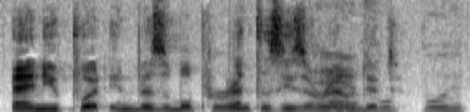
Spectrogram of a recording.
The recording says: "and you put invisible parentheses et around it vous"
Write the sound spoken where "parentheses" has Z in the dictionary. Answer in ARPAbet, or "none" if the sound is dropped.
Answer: Z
